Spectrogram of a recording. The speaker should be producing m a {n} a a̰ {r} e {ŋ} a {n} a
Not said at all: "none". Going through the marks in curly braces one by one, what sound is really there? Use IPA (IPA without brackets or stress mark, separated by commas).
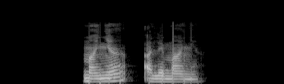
ɲ, l, m, ɲ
